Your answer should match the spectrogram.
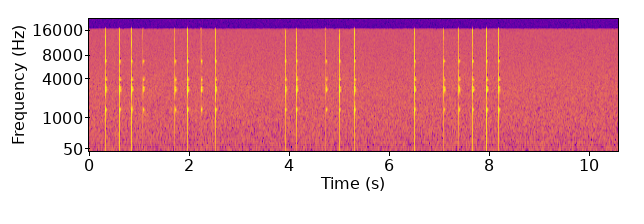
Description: Tap code, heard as taps on glass, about 4 knocks a second. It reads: THE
